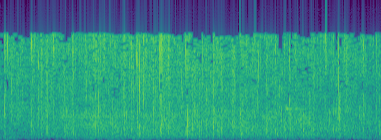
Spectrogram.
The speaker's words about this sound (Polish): Dziękujemy. Przyjmijmy oklaski dla koleżanki.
